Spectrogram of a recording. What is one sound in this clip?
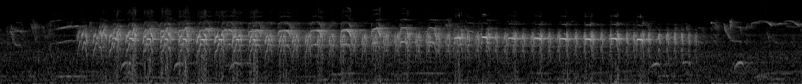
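A flock of birds chatters and screeches loudly nearby.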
